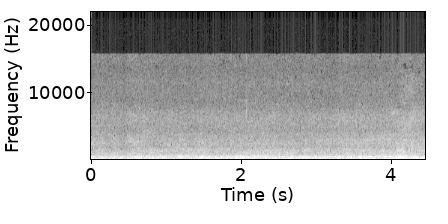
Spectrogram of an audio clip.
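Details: Honey bees humming inside an apiary hive under inspection, the colony quiet and calm; a dense, steady low buzz, unchanging in loudness, with a few brief brighter tones slipping through near the end.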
